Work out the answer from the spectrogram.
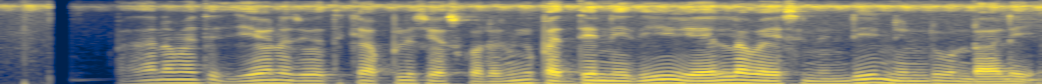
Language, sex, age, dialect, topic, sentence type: Telugu, male, 25-30, Central/Coastal, banking, statement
